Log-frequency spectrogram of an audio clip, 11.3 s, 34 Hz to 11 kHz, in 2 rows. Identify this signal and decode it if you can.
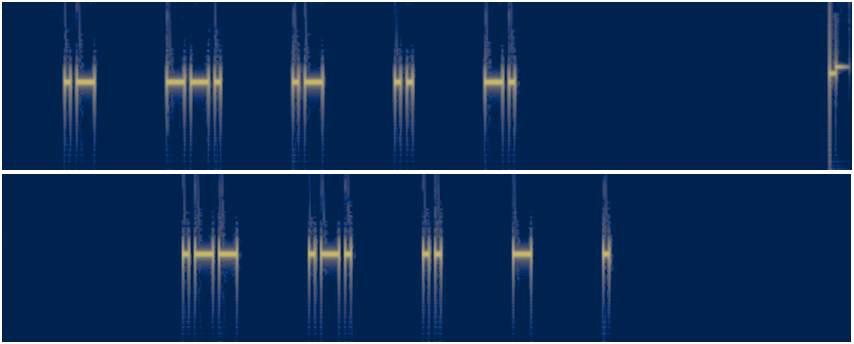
Morse code, heard as a keyed tone, about 30 wpm, spaced as for 14 wpm, 700 Hz. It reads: AGAIN WRITE
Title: 4x Character Spacing - Top 500 Words - 30wpm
